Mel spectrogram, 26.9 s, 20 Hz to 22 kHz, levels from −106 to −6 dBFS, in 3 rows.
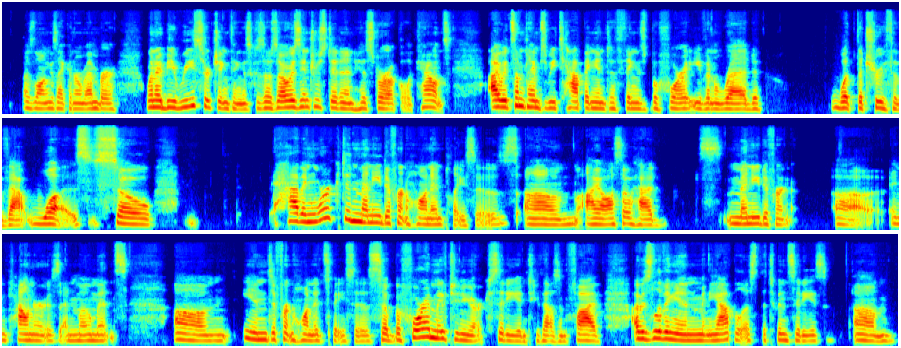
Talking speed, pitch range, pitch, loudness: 175 wpm, 165-195 Hz, 175 Hz, -24 LUFS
